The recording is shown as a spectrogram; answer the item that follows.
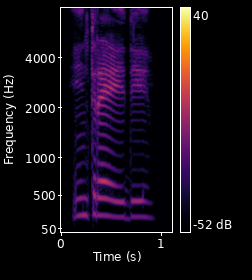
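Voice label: "intreit", female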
